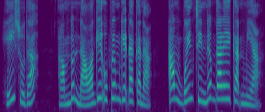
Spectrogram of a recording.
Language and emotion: Santali, surprised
